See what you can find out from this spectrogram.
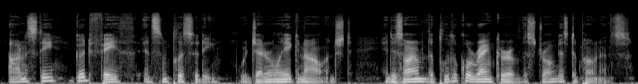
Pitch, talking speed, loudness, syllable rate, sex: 115 Hz, 170 wpm, -20 LUFS, 7.0 syllables/s, male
